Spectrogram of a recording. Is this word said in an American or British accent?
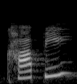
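American. The first vowel is an open unrounded ah.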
